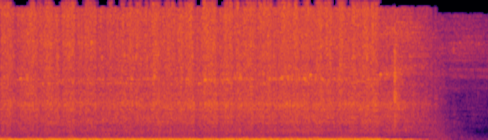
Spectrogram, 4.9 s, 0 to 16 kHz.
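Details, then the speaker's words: Small-block Chevy 350 V8 at idle: deep, steady knock about four times a second, then shut off; rod knock from the spun number 3 rod bearing. "I discovered that the number three rod had the bad bearing on it that's what was causing the knock in the engine"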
